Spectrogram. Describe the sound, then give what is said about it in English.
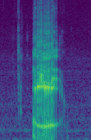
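A person burps up rice: a single loud burp lasting about half a second, with a rough, throaty tone, preceded by a faint brief click and followed by quiet. “I just burped up rice.”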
